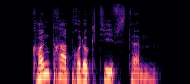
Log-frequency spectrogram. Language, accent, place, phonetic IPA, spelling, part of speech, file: German, Germany, Berlin, [ˈkɔntʁapʁodʊkˌtiːfstəm], kontraproduktivstem, adjective, De-kontraproduktivstem.ogg
- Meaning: strong dative masculine/neuter singular superlative degree of kontraproduktiv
